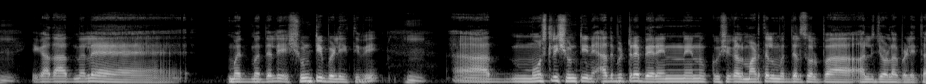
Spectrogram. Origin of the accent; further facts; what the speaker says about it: Cholenahalli, Karnataka, India; ನಾವು ಹಾಸನ ಜಿಲ್ಲೆ ಚನ್ನರಾಯಪಟ್ಟಣ ತಾಲೂಕಿನ ಪಕ್ಕದಲ್ಲಿ ಒಂದು ಹಳ್ಳಿ, ಚೋಳೇನಹಳ್ಳಿ ಅಂತ, ಆ ಹಳ್ಳಿನಲ್ಲಿ ಹುಟ್ಟಿದವನು.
